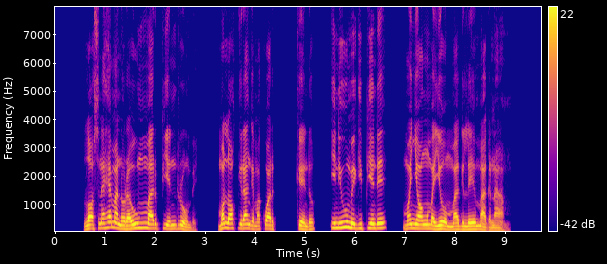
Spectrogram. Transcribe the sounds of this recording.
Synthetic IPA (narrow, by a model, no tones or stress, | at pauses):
lɔsnɛɦɛmanoɾaumːarpjenɾombḛ | mɔlɔk̚ɡiɾaŋɡemakwar | kendo | iniumeɡipjende | mɔɲɔŋmajomːaɡlemaɡna̰m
